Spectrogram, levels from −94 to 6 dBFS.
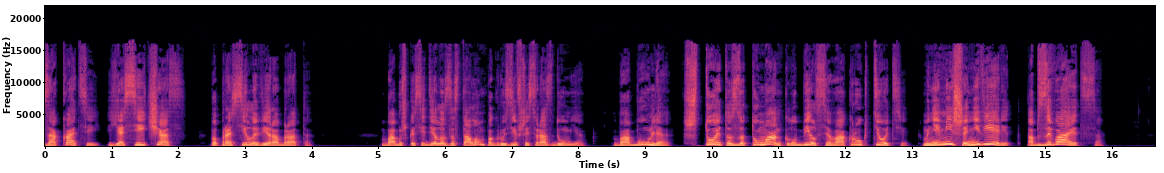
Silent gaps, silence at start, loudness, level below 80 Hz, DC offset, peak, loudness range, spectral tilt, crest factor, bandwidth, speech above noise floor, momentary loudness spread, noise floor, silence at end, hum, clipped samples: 14.66-14.71 s; 0 s; -18 LUFS; -44 dBFS; under 0.1%; -4 dBFS; 5 LU; -4.5 dB/octave; 16 dB; 17 kHz; 56 dB; 11 LU; -74 dBFS; 0.8 s; none; under 0.1%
